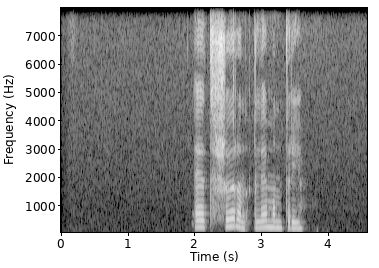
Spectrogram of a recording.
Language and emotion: Russian, neutral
